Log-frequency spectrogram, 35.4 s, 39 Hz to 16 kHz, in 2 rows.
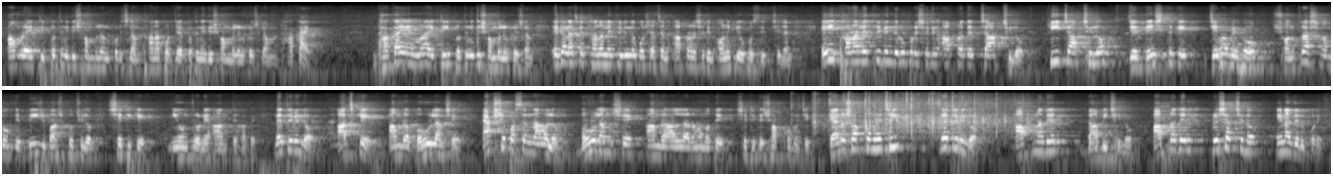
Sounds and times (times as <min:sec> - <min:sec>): Narration, monologue: 0:00.0 - 0:35.4
Male speech, man speaking: 0:00.1 - 0:04.3, 0:05.0 - 0:35.4.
